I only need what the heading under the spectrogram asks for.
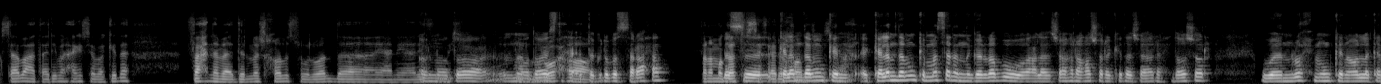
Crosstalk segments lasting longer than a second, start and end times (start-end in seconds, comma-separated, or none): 4.2-6.0, 7.2-8.6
